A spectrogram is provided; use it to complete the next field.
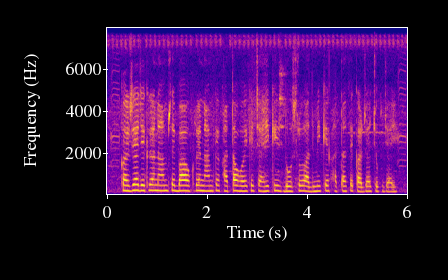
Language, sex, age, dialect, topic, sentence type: Bhojpuri, female, 18-24, Southern / Standard, banking, question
